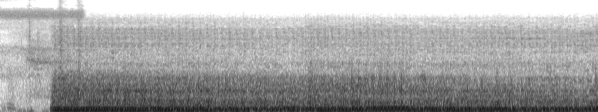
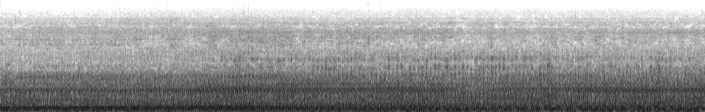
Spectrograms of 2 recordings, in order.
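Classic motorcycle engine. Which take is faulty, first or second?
second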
